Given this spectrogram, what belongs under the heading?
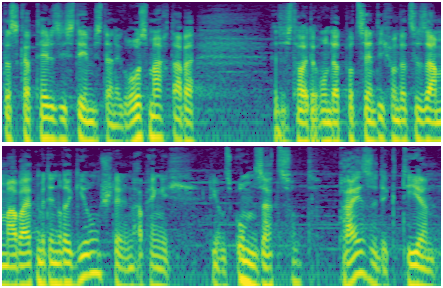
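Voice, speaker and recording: A low male voice over faint music. An actor plays a cautious captain of industry in a 1960s German radio drama, speaking formally and politely, measured in every question. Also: fairly bright tone, natural voice. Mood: earnest, guarded.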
